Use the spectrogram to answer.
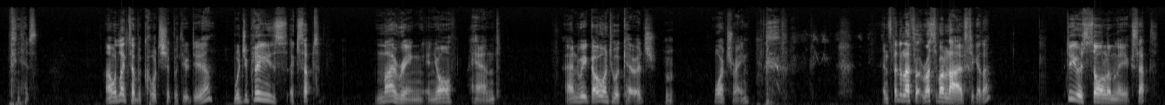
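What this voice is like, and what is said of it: Formal, official-sounding puppet king voice. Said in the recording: “did the voice of King Friday pretty good, actually. The puppet. ... That's how he wants to sound official.”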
